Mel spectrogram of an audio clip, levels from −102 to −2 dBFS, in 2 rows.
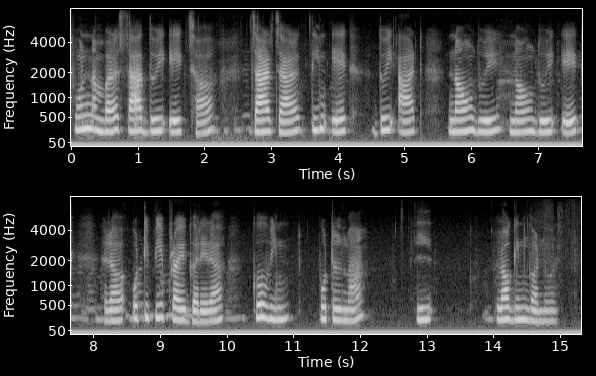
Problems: background conversations at intervals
